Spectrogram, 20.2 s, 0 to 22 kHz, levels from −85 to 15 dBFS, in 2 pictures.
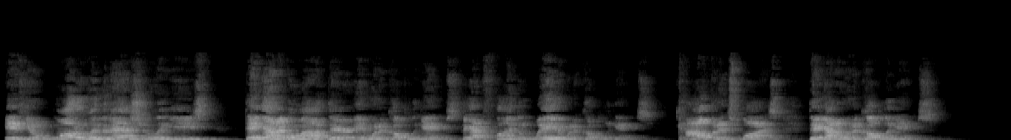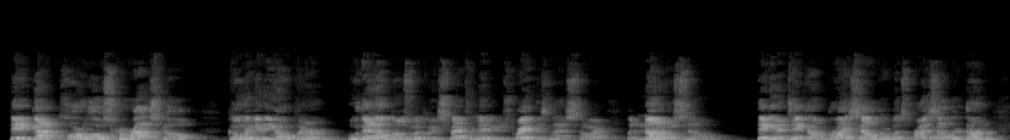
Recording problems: off-mic speech; far
room echo; noticeable; dies away in 0.4 s

